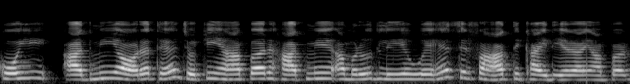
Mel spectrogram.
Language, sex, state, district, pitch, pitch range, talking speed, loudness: Hindi, female, Chhattisgarh, Kabirdham, 245 Hz, 225-265 Hz, 220 wpm, -18 LUFS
